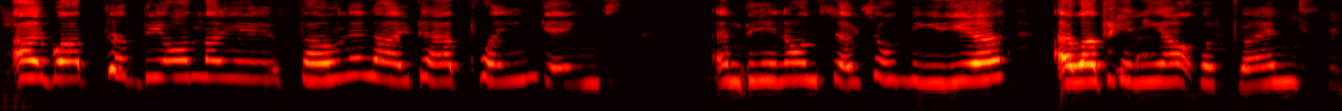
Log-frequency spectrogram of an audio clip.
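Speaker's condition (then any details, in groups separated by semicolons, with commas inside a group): Cerebral palsy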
